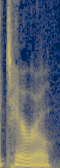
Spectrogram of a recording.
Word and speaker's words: tarot: know if you do tarot have you heard of tarot tarot cards okay it's called tarot so the t is silent yeah know sometimes sometimes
